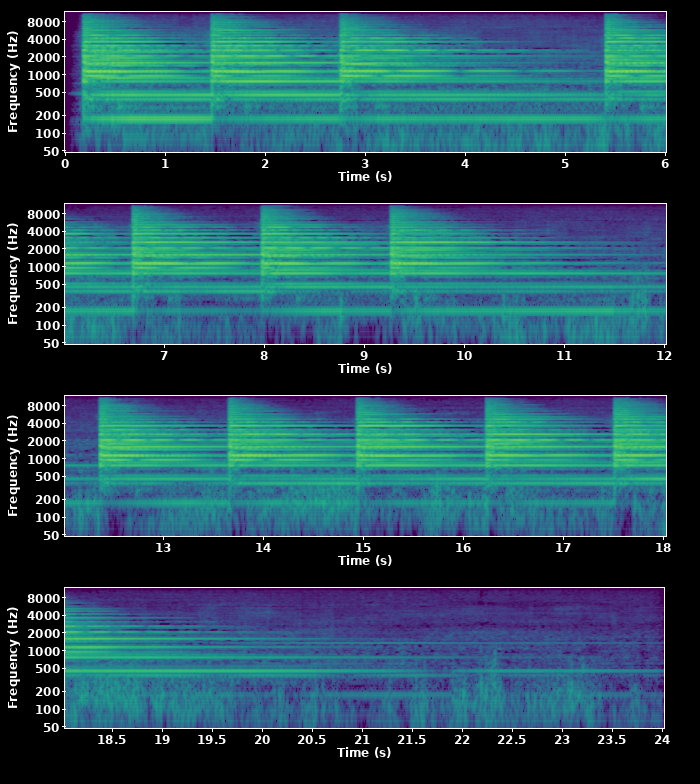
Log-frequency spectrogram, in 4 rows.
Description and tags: sorana bells 345 campanile
Audio extracted from Sony camcorder film taken in medieval hilltop village of Sorana in Tuscany, Italy.
taken directly below an approx. 25m belltower (campanile).
I understand from locals that the 3-4-5 bells are a call/end to work in the fields which still occurs to some degree and are every day at 6.45am, 12.15pm and 6.15m.
religion, bells, campanile, italy, bell, church, ring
